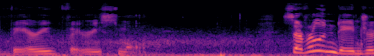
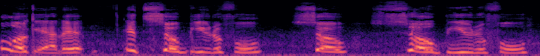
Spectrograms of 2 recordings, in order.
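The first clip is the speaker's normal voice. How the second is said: higher, very slow, rapt; obsessed awe; 8 semitones higher, slower than usual. A narrator's reading. Collector gazes at the orchid, slow and entranced. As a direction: linger on so beautiful like a man possessed.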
